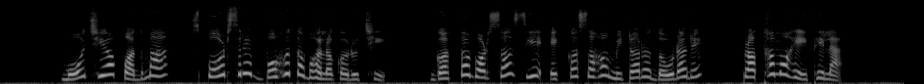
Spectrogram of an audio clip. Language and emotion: Odia, happy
